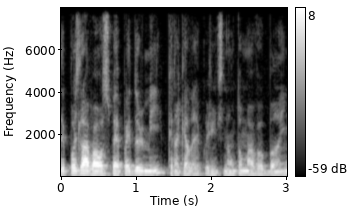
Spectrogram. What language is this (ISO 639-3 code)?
por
